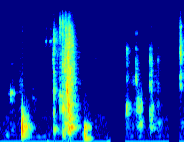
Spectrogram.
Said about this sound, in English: Get another drink of water real quick.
